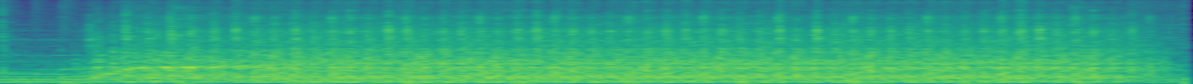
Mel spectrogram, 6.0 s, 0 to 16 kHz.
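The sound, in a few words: Singer Quantum Stylist 9960 sewing machine stitching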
